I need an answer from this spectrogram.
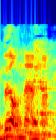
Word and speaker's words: Burnham: désolé, c'est Bo C'est Burnham. Burnham. Wow, oh my god. J'ai mal prononcé le E.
